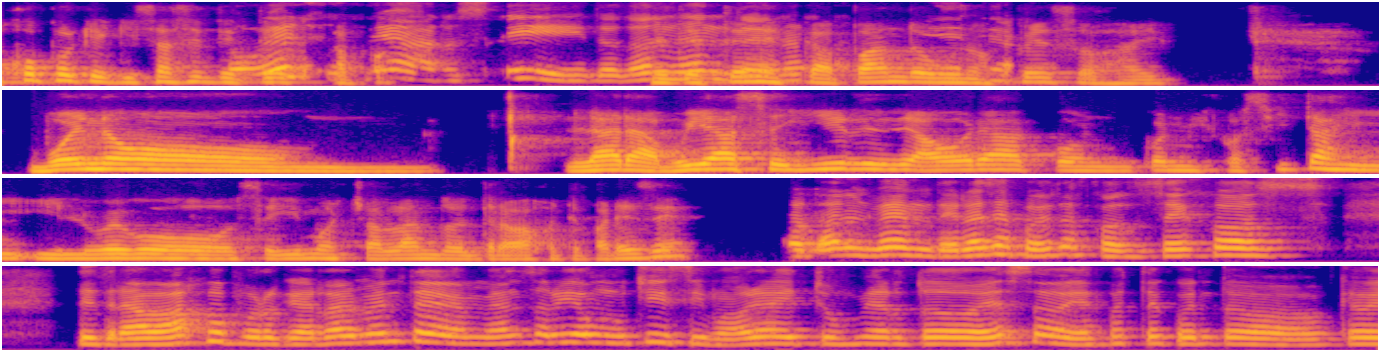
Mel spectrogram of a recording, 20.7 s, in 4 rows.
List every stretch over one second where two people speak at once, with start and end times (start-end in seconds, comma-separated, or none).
2.4-3.9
